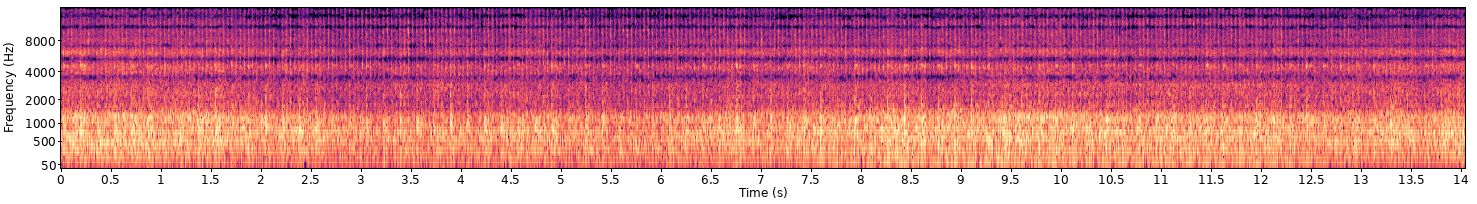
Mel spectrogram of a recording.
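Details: Land Rover Series 2a 88 2.25 diesel, start after glow plugs, lots of blue smoke, idling: regular knock every few turns with misfiring; owner suspects an injector, possibly a valve, cause unclear.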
